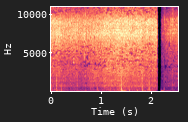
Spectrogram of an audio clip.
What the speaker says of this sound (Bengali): জিরে ফোড়ন দিয়ে নিলাম, একটা তেজপাতা দিয়ে নেবো, আর একটা শুকনো লঙ্কা দিয়ে নেবো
